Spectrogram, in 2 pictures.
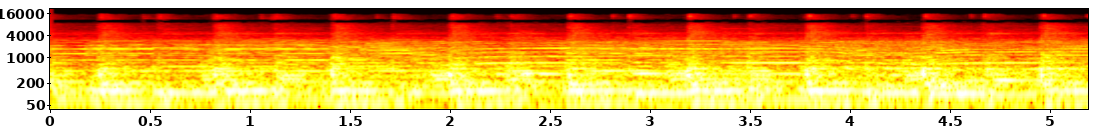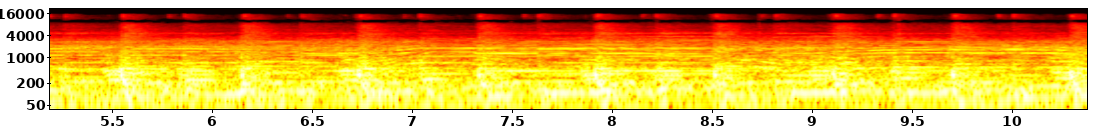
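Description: Live electric blues band playing an instrumental stretch: two electric guitars, electric bass and a drum kit keeping a steady beat, with no vocals.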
